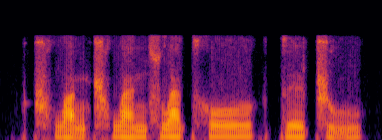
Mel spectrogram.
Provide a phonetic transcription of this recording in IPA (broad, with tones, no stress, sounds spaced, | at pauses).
ʈ͡ʂʰ w ɑ̰˨˩ ŋ ʈ͡ʂʰ w a˧˥ n s w ä˥˩ t̪ʰ o˥ ʊ̯ | t̪ e˥˩ ɪ̯ ʈ͡ʂ ṵ˨˩˦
